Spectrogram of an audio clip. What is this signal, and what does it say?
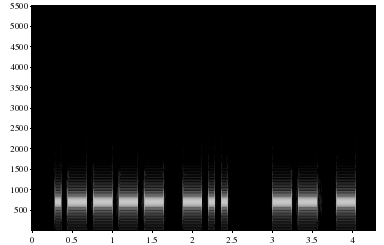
Morse code, heard as a keyed tone, about 15 wpm, 700 Hz. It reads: 1D MT
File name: LARK-FD-2022-Log-in-CW-15wpm-700-Hz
